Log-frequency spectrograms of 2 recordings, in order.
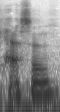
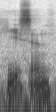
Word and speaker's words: Hessen: And then Sarah, her last name is pronounced like Hessen, but people on the show say Heeson.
